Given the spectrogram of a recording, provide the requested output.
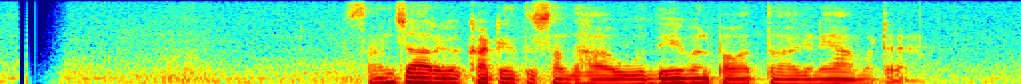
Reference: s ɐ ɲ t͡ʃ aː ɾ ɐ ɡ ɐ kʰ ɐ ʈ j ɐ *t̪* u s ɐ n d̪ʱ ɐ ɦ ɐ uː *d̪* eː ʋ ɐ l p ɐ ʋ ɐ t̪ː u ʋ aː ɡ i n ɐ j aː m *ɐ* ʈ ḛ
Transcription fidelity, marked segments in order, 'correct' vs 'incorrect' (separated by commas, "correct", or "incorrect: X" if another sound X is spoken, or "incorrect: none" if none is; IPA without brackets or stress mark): correct, correct, correct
